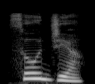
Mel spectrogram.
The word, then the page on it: ಸೋಜ್ಯ: Kannada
